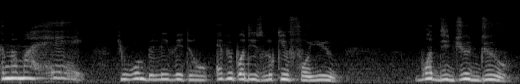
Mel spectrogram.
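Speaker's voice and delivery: put-on high, excited Nigerian-accented alarm; Nigerian intonation. Schoolgirl warning Norma everyone's looking for her, Nigerian accent. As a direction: gasp out the news in a Nigerian lilt. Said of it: "there's gonna be a lot of Nigerian intonations".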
